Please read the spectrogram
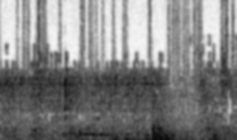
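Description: A claw machine's claw lowering into a pile of plush toys, a faint mechanical movement beneath a steady low rumble of room noise and background chatter.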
